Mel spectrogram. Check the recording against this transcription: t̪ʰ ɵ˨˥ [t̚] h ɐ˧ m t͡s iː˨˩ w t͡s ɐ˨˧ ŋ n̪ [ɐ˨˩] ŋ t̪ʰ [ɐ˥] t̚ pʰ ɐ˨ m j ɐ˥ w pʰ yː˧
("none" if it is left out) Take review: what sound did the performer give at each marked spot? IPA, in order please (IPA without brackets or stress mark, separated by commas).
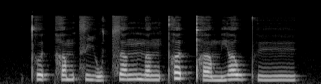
t̚, ɐ˨, ɐ˥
